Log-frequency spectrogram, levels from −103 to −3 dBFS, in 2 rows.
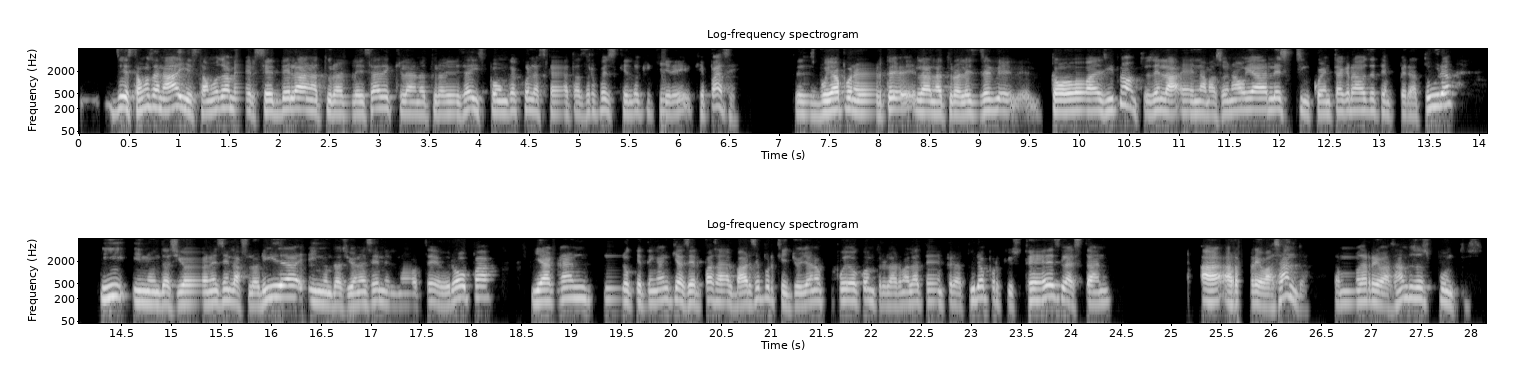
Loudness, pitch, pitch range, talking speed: -25 LUFS, 165 Hz, 150-185 Hz, 185 wpm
